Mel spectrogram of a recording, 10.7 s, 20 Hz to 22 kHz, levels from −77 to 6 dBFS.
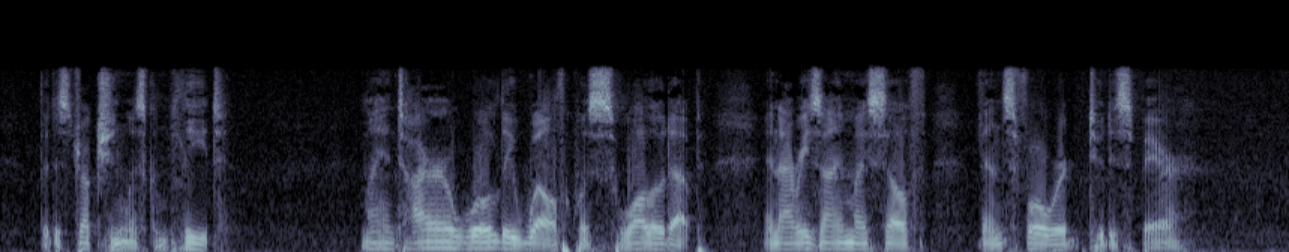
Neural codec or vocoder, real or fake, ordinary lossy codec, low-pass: none; real; Opus, 64 kbps; 7.2 kHz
